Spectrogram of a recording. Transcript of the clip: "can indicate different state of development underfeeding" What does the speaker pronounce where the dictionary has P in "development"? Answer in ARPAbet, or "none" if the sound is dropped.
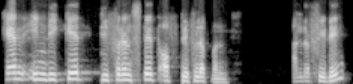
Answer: P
